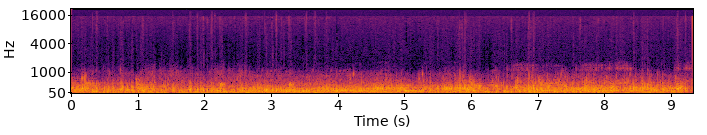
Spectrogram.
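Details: Stomach growling (borborygmi): continuous low rumbling and gurgling with no clear pauses as gas and fluid move through the gut.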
